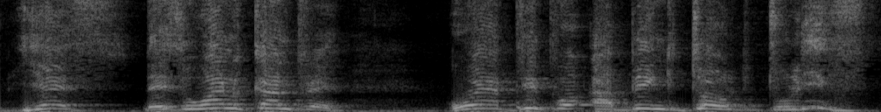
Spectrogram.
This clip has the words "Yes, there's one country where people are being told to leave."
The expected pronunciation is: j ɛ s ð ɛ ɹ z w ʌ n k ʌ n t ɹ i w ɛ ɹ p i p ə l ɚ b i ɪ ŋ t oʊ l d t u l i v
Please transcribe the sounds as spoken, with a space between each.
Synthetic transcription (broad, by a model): j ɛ s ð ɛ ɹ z w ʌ n k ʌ n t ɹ i w ɛ ɹ p i p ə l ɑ b i ɪ ŋ t oʊ l d t u l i v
